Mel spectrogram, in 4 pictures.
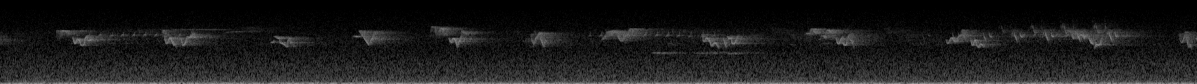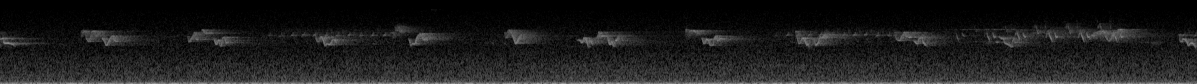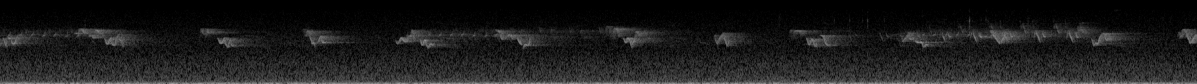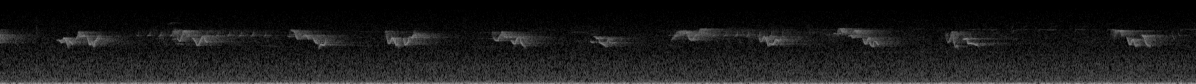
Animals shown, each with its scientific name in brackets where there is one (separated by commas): Black-throated Green Warbler (Setophaga virens), Red-eyed Vireo (Vireo olivaceus), Ovenbird (Seiurus aurocapilla), Blue Jay (Cyanocitta cristata), Dark-eyed Junco (Junco hyemalis)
